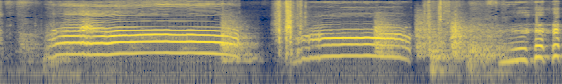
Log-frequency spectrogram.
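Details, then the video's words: Angry kittens disturbed while feeding on a rat give two long, steady, loud moaning growls, each held well over a second, then a rougher, noisier burst, while indoor knocks and a person's voice are heard around them. "Adorable Kittens Get Angry When They Disturb Their Eating"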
